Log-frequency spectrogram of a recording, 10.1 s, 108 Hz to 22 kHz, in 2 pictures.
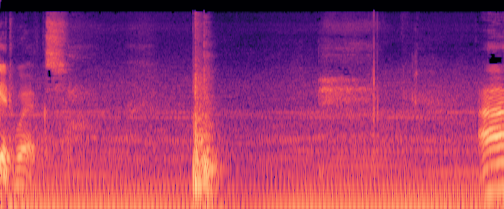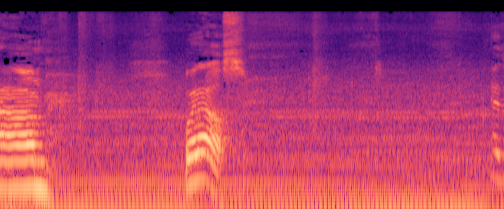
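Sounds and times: generator humming: 0:00.0 - 0:10.0
sharp knock: 0:01.9 - 0:02.3.

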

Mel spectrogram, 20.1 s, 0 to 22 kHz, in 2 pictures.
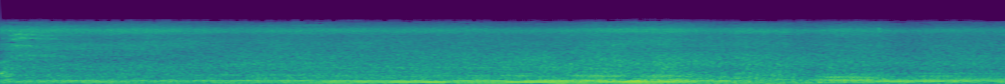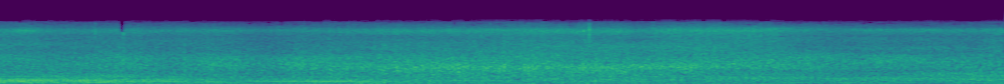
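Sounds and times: car traffic passing: 0:00.0 - 0:20.0.

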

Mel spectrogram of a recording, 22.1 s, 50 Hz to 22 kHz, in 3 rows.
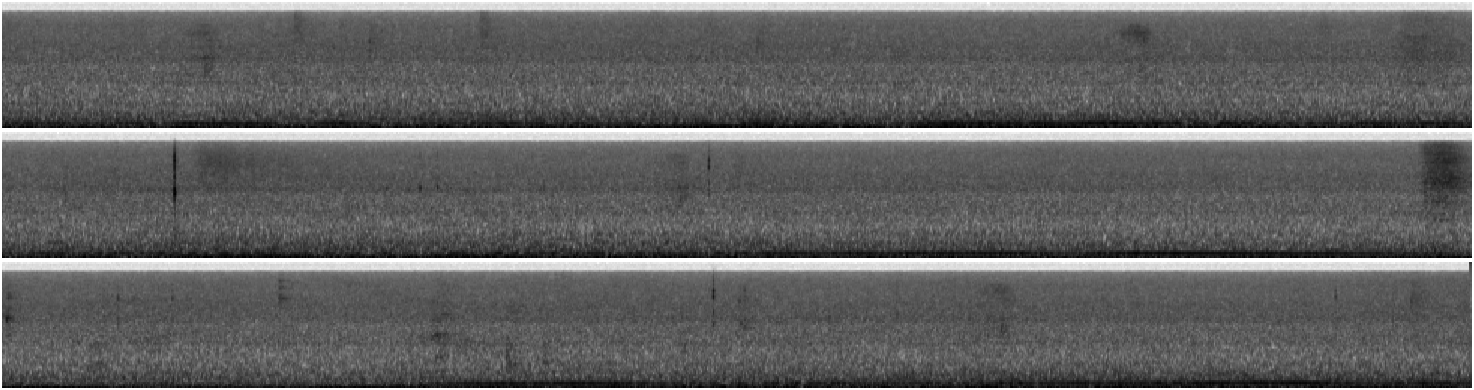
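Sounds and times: bus engine drone: 0:00.0 - 0:22.0
low road rumble: 0:00.0 - 0:22.0.

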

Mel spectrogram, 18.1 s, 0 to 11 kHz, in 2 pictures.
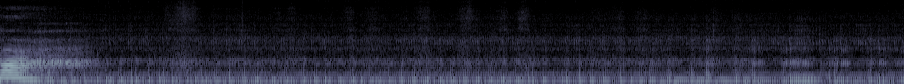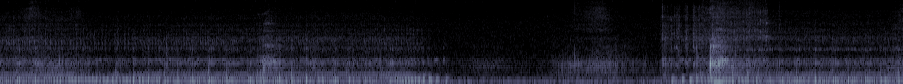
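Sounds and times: paramotor engine idling: 0:00.0 - 0:13.5, 0:15.6 - 0:18.0.

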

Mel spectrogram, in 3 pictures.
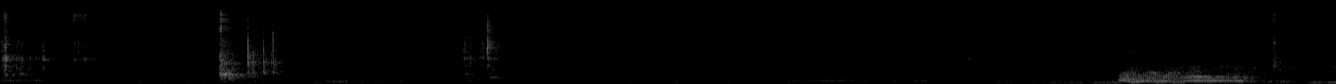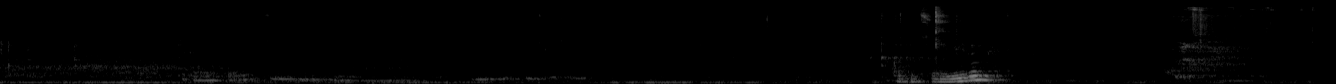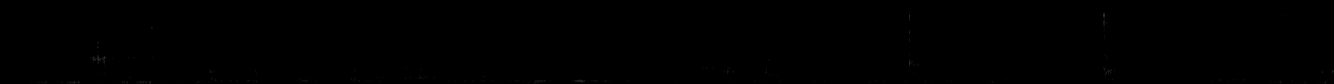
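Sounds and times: man talking in a low voice: 0:11.2 - 0:12.5, 0:22.3 - 0:23.5.

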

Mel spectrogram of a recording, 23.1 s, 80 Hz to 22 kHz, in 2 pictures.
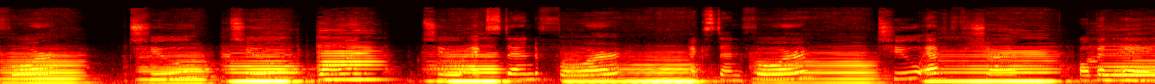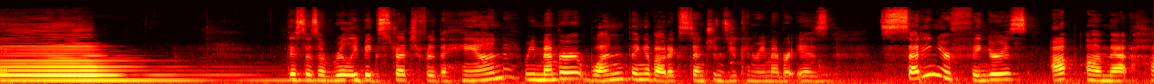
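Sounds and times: bowed cello low notes: 0:00.0 - 0:15.3.

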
